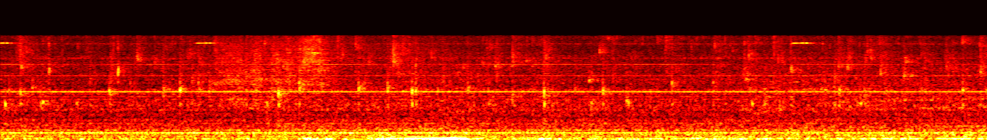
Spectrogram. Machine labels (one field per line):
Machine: pump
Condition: normal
